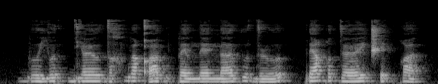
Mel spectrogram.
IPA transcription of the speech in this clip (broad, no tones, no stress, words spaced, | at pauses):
bʊːjʊɾʊt djœːʊ̯dəχbʊːqʼʊː ɡʷəpɛʊ̯nɛː ŋɐːtʷɐ dɹʊ | ɾɛqʷə tœːɪ̯t͡ʃʼetqʷɐ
